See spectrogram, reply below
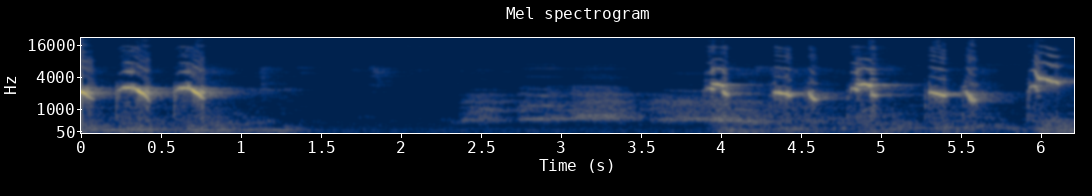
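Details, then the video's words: Song of a leafbird (cucak ijo), used to coax silent leafbirds into singing: two sharp downslurred whistles, a long near-silent gap with faint low murmurs, then a quick series of bright whistled notes. "Kicauan ini MAMPU memikat cucak ijo MACET bunyi"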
